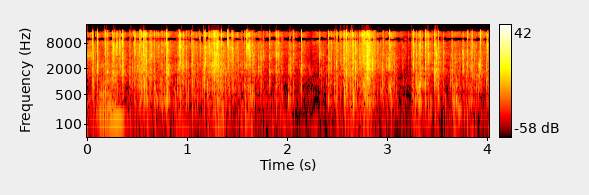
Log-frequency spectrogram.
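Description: Foil wrapper of a trading-card pack crinkling and crackling as hands peel it open, a dense run of crackles with brief lulls about two and three seconds in.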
